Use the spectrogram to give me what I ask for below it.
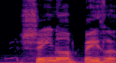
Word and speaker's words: Shayna Baszler: Yeah, I think Shayna Baszler, as you pronounce her name.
